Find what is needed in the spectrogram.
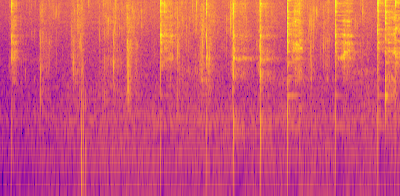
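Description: A metal fork stirring tofu scramble on a plate, with irregular light clinks and scrapes against the plate and one sharper clink about a second in.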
